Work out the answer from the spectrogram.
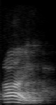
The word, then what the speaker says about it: I: les puse igual hay se pronuncia hay como decir hay hombre se escribe con mayúscula y se pronuncia ay esto significa yo esa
